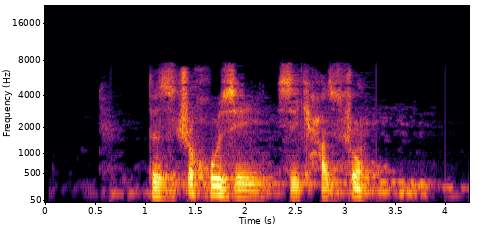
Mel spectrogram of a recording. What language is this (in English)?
Abkhazian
